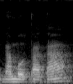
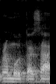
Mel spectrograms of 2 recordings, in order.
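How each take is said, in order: First: "Ta Ta" with t in place of s; Burmese Pali pronunciation. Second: "Ta Sa" with s in the second syllable; standard Pali pronunciation. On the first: Monk contrasts Burmese reading, "Ta Ta" with t. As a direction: say "Ta Ta", the second syllable starting with t. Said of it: "chỉ có miếng Điện". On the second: Monk shows the worldwide reading, "Sa" with s. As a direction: say "Ta Sa", keeping the s. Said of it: "Tất cả thế giới đều đọc". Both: Shown as a demonstration.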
